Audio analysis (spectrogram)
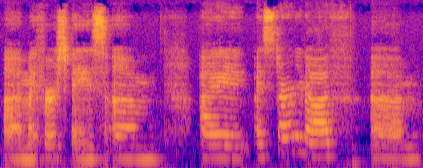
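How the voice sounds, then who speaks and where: A woman in her fifties with an American accent, chatting casually and haltingly as she tells her own story in an interview. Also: medium pitch, lively intonation, vocal fry, a bit bright. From United States, Nevada and Michigan. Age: 50s. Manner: chatty, often chuckling, halting. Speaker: interviewee, military veteran. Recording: distant mic, faint background noise.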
